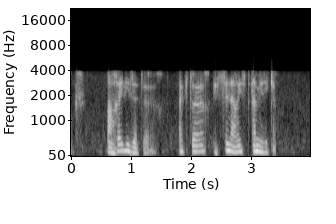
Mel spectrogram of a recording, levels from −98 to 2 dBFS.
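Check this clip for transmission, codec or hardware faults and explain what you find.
Tandem speech coding runs through the whole of this roughly 4 s speech clip. The sound points to a call that passed through an AMR-NB-style coder, was decoded to G.711 mu-law at a network border, then recoded by AMR-NB again at a lower rate. Each coder models the previous one's errors as if they were speech, so distortion compounds. The result is rough, muffled and warbly, with nothing above 3.8 kHz.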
